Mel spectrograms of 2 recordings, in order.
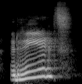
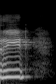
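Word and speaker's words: read: पर यह रीड नहीं पढ़ोगे। आप इसको पढ़ोगे रेड। जो रीड का पास्ट फॉर्म होता है, भले ही उसकी स्पेलिंग सेम हो पर उसको पढ़ा क्या जाता है? रेड है ना? आर ई डी वाला रेड प्रोनंसिएशन होता है उसका।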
